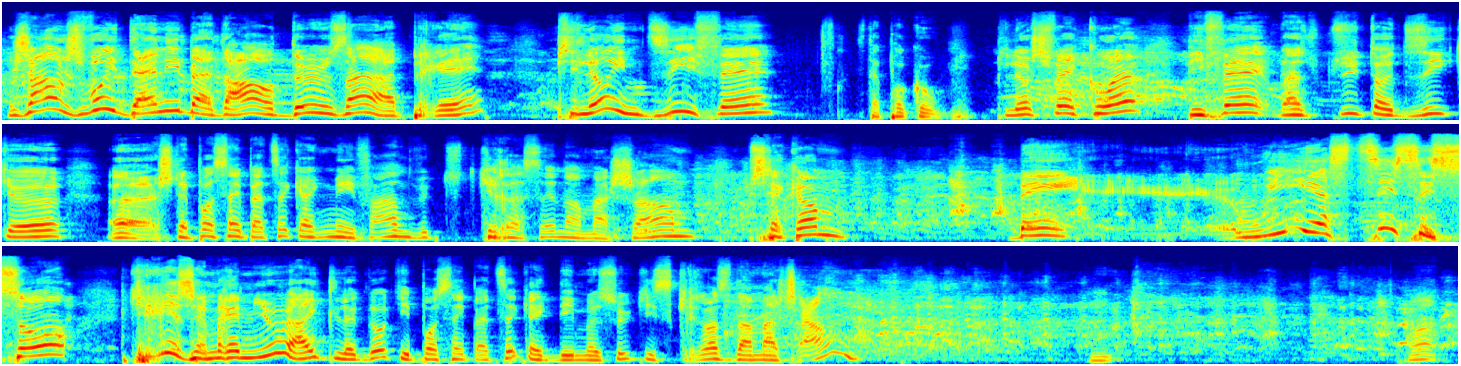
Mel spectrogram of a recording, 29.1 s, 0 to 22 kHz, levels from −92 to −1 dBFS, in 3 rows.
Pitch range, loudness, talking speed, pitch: 175-245 Hz, -17 LUFS, 155 wpm, 200 Hz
